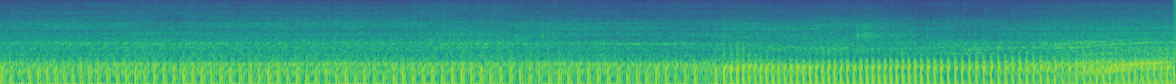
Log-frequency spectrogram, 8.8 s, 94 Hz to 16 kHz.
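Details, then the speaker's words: 2004 Honda CBR600RR after a new throttle cable and levers, accelerating up a freeway on-ramp to test whether it now revs past 13,000 rpm. Strong, even pull with smoothly climbing pitch and no hesitation; normal acceleration, and the old cable was the problem. "Back in business. We're back in business. We're making power now."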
